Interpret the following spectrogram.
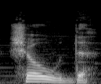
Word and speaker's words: showed: En el pasado es showed, se le agrega una ed pero no se pronuncia la e, solo la d, showed.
